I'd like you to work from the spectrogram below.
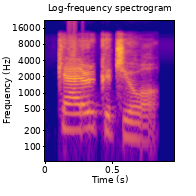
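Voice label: "caricature", Indian English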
